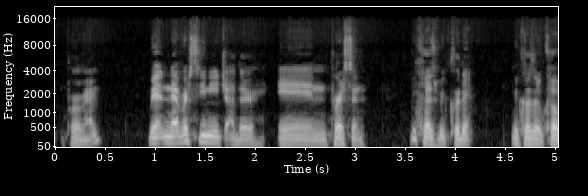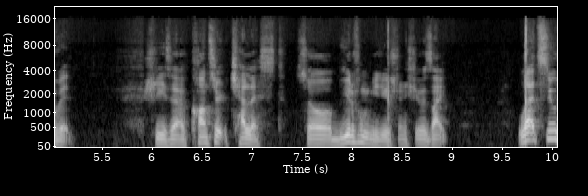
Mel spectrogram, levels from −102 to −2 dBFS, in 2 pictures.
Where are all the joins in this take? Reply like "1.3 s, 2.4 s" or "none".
5.9 s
